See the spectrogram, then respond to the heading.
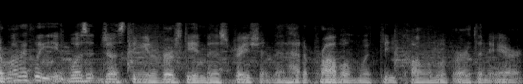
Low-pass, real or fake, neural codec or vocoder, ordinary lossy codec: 7.2 kHz; fake; vocoder, 24 kHz, 100 mel bands, Vocos; Opus, 24 kbps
